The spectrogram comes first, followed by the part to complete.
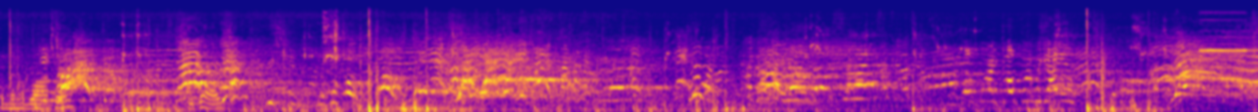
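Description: Indoor volleyball rally: the ball struck sharply several times on the serve, passes and attacks, the loudest hit a little under four seconds in, over a crowd shouting and cheering in the arena.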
